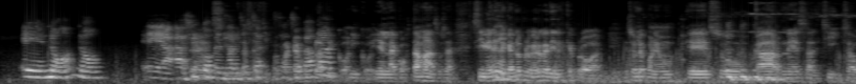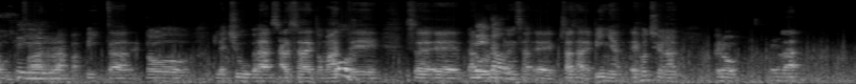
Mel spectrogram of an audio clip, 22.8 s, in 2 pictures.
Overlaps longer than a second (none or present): present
